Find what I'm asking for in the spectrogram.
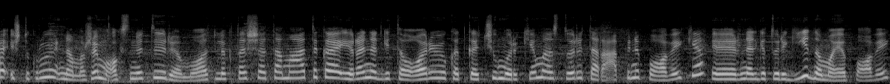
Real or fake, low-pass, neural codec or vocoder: real; 10.8 kHz; none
